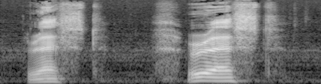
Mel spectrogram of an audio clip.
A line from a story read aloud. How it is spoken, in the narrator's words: broke off with a silvery laugh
